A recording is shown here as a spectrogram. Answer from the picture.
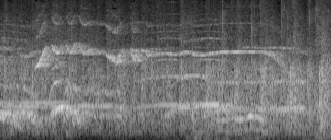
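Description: Audience applauding and cheering as a song ends, with a high whistle held for about three seconds above the crowd.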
